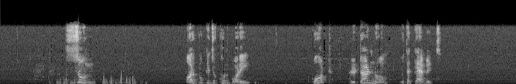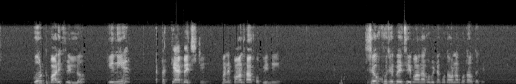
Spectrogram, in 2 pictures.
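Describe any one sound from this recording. A middle-aged man speaks calmly in short phrases, close to a microphone, with pauses between them.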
